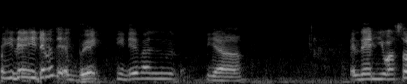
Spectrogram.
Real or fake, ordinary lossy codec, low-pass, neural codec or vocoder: fake; none; 7.2 kHz; codec, 24 kHz, 3 kbps, HILCodec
